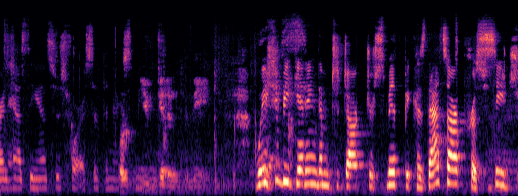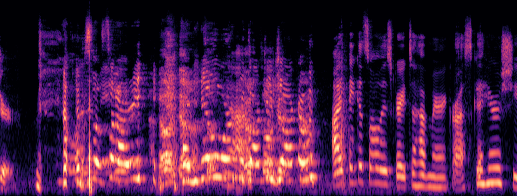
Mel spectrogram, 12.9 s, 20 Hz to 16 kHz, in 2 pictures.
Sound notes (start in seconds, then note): 7.0 laughs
